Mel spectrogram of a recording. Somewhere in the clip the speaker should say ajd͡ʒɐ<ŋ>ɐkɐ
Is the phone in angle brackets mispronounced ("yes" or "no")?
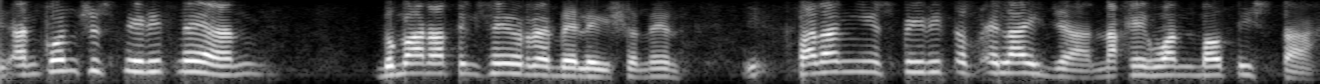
yes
